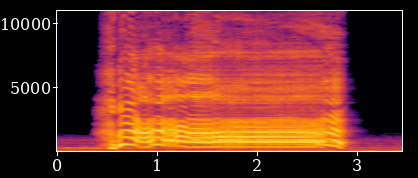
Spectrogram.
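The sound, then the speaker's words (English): A blood-curdling scream rises sharply into one loud, sustained, shrill shriek lasting over two seconds, wavering at the start, then cutting off abruptly. “Ryan's words were cut short by a blood-curdling scream.”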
